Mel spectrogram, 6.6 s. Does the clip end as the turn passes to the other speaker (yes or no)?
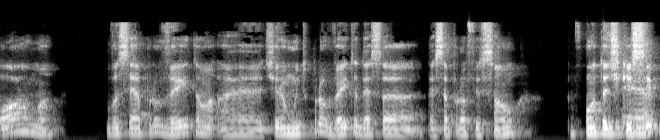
no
